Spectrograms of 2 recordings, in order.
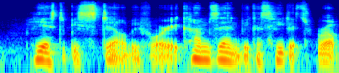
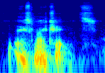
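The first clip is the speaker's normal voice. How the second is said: unvoiced, much softer plea; whispered dog voice; 7 semitones higher, 11 dB quieter than usual. Voicing the patient dog asking for treats, whispered. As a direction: breathe it like a patient begging dog. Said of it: "He's like".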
